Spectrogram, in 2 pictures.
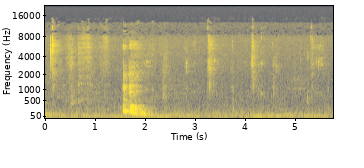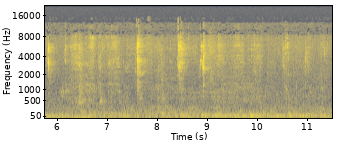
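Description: A person chewing food close to the microphone, with irregular mouth clicks throughout and a brief voiced sound about two seconds in.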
